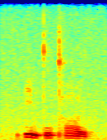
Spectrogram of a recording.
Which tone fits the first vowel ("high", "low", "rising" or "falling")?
falling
